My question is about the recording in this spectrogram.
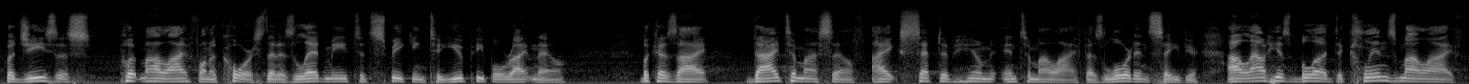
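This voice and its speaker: Recorded in a reverberant hall, this sermon comes from a southern US man speaking in a hillbilly accent, driving his points home with repetition and rhetorical questions. He has a medium pitch, a slightly darkish tone, and a somewhat slow delivery.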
